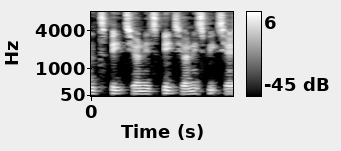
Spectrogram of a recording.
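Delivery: rushed, fast, run-together, rattled-off speech. Retelling a stranger who came up outside a london bar: imitating really fast speech. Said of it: "he was like speaking really fast".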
